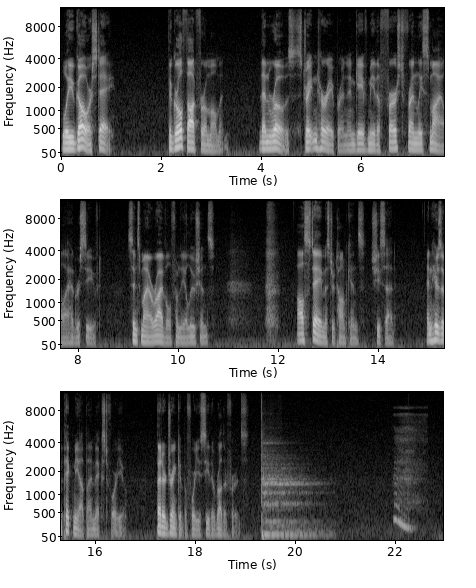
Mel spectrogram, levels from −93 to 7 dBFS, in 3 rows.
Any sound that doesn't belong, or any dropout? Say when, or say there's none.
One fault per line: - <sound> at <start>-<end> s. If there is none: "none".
- thud at 19.3-20.8 s
- sigh at 22.0-22.7 s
